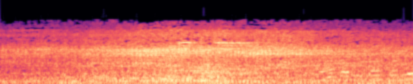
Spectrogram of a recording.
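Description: A road vehicle passing by, its noise swelling to a peak about halfway through and then fading.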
